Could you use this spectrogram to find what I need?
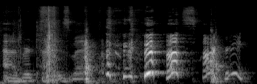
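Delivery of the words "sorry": high giggling apology; real laughter. Real, not acted. Reader cracking up at her guides, giggling apology. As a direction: giggle through the sorry, pitched way up. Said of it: "my guides are so funny today".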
